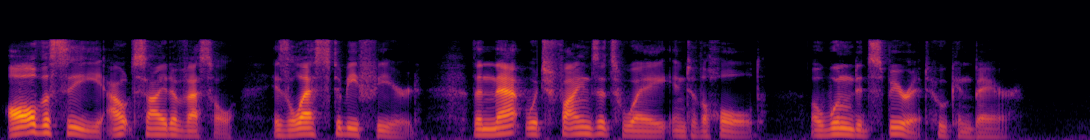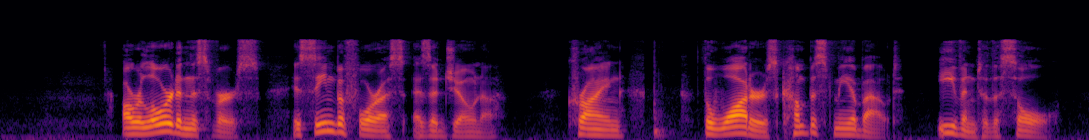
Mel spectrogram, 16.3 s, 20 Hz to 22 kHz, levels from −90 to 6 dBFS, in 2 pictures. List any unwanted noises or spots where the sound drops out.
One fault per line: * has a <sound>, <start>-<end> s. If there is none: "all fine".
* has a thud, 13.1-13.3 s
